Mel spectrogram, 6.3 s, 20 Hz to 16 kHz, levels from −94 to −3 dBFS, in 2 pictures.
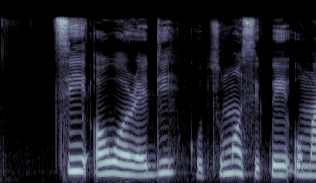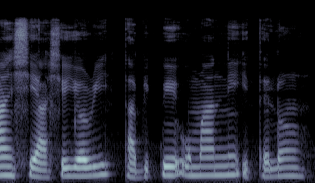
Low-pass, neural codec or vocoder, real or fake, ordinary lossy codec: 10.8 kHz; none; real; none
